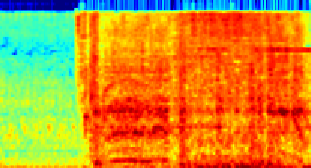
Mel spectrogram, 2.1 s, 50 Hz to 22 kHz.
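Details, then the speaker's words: 1990 Mustang GT, first start after swapping in a replacement 5.0 V8 because the old block seized, with a non-carbureted manifold: cranks briefly, catches cleanly and settles into a smooth, even idle; sounds really good. "finally got it up and running we still got some gangsta workout she sounds really good"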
